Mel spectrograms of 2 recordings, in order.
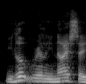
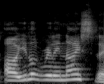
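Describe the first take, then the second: First: Mock lover compliment. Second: Mock husband compliment. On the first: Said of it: "Andrew comes on and goes". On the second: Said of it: "James goes".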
